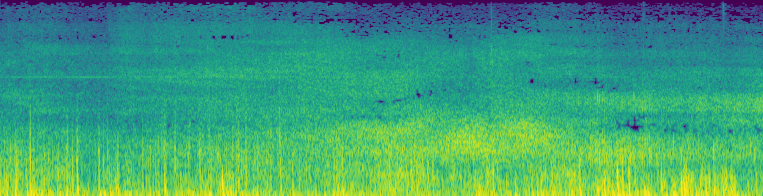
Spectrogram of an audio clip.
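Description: Wind buffeting the microphone over a low traffic rumble. A passing vehicle's noise swells and fades about three to six seconds in.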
